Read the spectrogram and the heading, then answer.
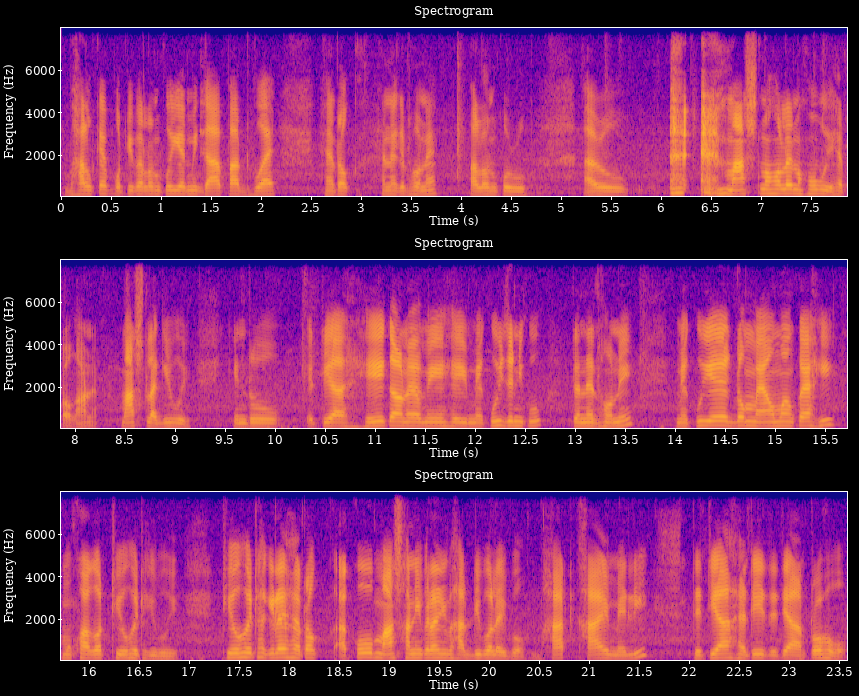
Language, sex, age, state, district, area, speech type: Assamese, female, 60+, Assam, Golaghat, urban, spontaneous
